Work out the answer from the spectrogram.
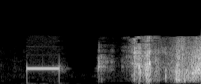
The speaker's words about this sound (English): Please leave your message after the beep.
